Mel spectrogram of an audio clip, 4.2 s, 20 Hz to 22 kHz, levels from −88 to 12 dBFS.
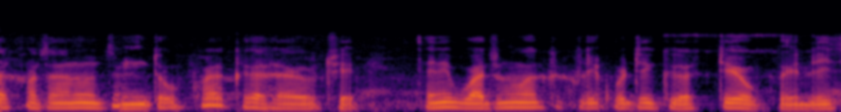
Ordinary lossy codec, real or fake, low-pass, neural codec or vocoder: none; fake; none; codec, 16 kHz, 2 kbps, FunCodec, trained on LibriTTS, 25 frames a second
